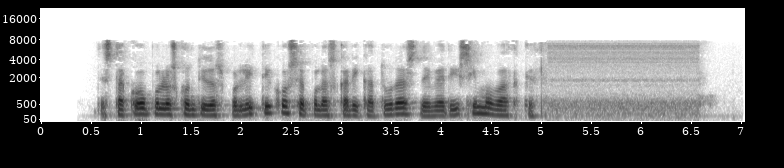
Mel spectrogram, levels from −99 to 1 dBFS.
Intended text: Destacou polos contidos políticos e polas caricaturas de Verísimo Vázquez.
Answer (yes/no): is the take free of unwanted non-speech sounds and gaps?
yes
